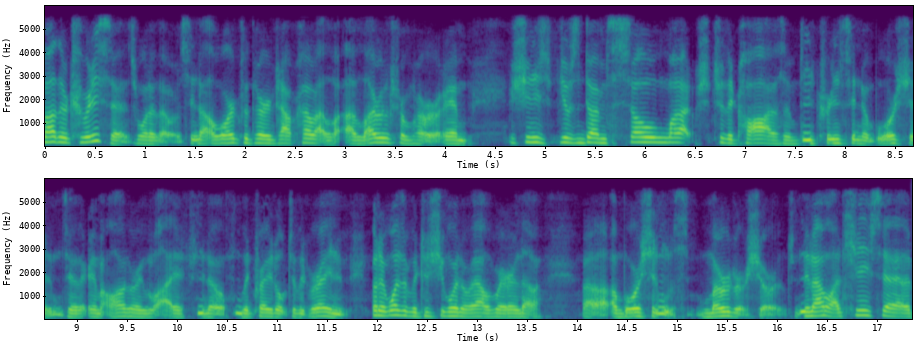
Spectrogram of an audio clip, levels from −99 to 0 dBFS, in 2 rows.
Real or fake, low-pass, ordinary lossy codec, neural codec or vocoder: fake; 5.4 kHz; AAC, 48 kbps; autoencoder, 44.1 kHz, a latent of 192 numbers a frame, MeloTTS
